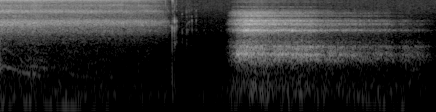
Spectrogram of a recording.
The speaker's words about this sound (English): In through your nose, out through your mouth.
